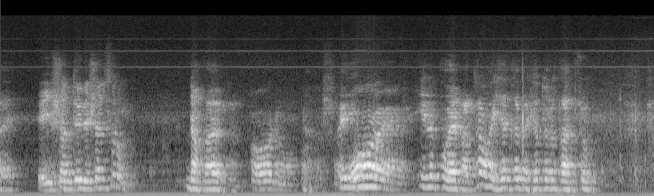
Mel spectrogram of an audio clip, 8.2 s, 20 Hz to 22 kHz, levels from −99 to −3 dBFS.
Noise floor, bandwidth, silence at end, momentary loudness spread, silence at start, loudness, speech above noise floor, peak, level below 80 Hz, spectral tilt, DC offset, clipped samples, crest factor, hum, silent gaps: -41 dBFS; 10.5 kHz; 0 s; 19 LU; 0 s; -20 LUFS; 20 dB; -4 dBFS; -42 dBFS; -6.5 dB/octave; under 0.1%; under 0.1%; 18 dB; none; none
